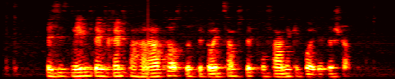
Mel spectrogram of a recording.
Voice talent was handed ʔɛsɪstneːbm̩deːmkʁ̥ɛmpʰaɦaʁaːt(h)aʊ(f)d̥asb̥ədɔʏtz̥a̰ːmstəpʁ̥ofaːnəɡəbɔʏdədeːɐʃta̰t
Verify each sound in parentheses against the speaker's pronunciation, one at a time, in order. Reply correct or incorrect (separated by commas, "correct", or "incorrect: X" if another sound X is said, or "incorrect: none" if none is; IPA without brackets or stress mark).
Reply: correct, incorrect: s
